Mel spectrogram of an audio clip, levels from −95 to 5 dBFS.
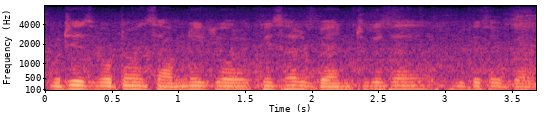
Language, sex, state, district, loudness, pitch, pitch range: Hindi, male, Madhya Pradesh, Katni, -18 LUFS, 115 Hz, 115-120 Hz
